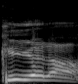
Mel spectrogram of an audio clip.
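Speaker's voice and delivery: booming king voice. The king calls out to a frightened visitor, Guinaro's big booming voice. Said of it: "Dit la grosse voix de Guinaro".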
